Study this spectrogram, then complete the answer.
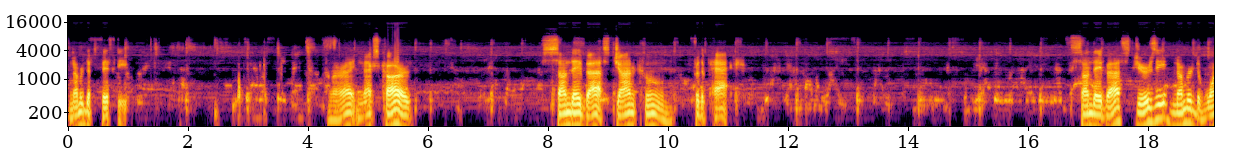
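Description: Plastic card sleeves rustle and crinkle in hands.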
